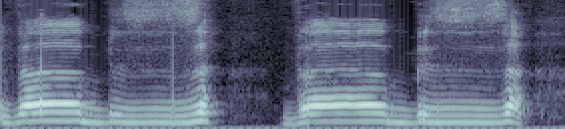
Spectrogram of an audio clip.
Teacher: B is voiced, so I need to give it a Z and not a S. So this is for verbs, verbs and nouns, nouns.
